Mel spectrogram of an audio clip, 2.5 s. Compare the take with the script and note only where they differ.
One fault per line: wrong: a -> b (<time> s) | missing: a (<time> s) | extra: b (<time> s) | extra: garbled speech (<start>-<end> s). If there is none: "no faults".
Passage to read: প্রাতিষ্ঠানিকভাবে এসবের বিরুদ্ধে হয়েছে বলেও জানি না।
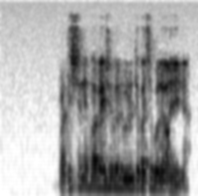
no faults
